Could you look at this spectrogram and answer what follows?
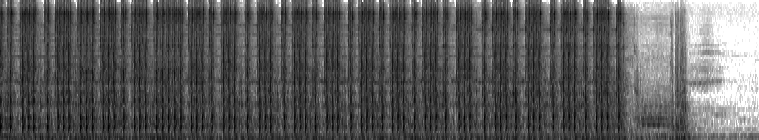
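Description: Dot-matrix printer printing: a fast, even stream of mechanical clicking that stops about nine and a half seconds in.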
